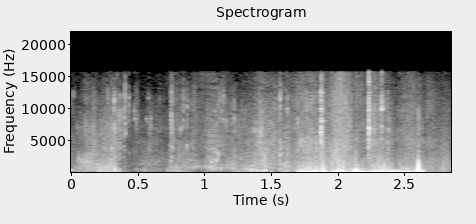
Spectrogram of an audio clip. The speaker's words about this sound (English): Reader, try stomping your feet. These boots are made for stomping and tromping. They feel like a pair of very good hiking boots.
